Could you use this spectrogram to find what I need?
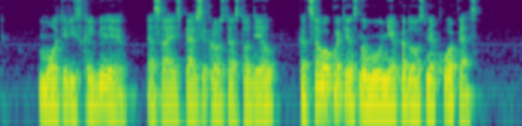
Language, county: Lithuanian, Kaunas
